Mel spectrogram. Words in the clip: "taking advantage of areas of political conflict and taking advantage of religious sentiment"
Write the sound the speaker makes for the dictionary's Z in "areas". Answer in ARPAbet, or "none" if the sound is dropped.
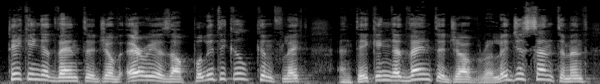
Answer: Z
